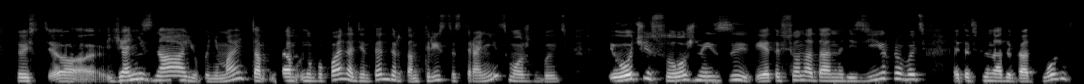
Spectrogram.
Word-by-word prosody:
То 160 - -2
есть, 160 0 -3
а, 145 -1 +1
я 190 +5 +2
не 250 +3 +3
знаю, 195 - +2
понимае 155 - -3
Там 165 -8 +2
там 170 0 +4
ну 165 0 -2
буквально 210 +10 +1
один 160 -5 -3
тендер, 225 0 0
там 145 -1 -3
300 190 -1 -5
страниц 155 +7 -4
может 155 -4 -3
быть 140 0 -8 0.4
и 160 - +1
очень 230 - +7
сложный 200 -3 0
язык, 190 0 -2
и - - -3
это 155 +2 +3
всё 185 +4 -3
надо 185 -4 +2
анализировать, 220 - -2 0.3
это 155 +2 0
всё 175 +2 -6
надо 160 -2 +1
готовить. 155 - 0
175 Hz, 170 wpm, -23 LUFS, 155-210 Hz, 0.4 s, очень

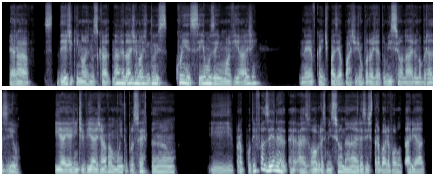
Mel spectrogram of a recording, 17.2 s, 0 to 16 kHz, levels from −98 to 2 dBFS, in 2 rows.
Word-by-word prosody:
era 100 -1 0 0.3
s - - -6
desde 120 +4 +1
que 115 - -5
nós 105 -2 +1
nos 105 0 -3
ca 105 -2 -2
na 140 +5 +2
verdade 145 0 +5
nós 140 0 +4
nos 140 +2 +1
conhecemos 140 -3 +4
em 125 -1 +2
uma 115 -2 -1
viagem. 135 +10 -2 0.8
Na 95 - -5
época 110 +1 -4
a - - -1
gente 105 0 -6
fazia 100 -1 -1
parte 95 +1 -5
de 100 0 -5
projeto 100 -2 -4
missionário 100 -3 -2
no 95 - -3
Brasil, 95 +5 -3 0.7
e 110 -1 +4
aí 105 0 +3
a 105 - +1
gente 110 +1 -1
viajava 115 +2 +1
muito 115 0 -1
para - - -7
o - - -4
sertão. 120 -3 -2 0.7
E, 100 -2 -7
pra 110 0 -3
poder 150 +10 -3
fazer, 185 -1 +6
né, 165 -7 +7
eh, 110 -2 -5
as 105 -1 -4
obras 110 0 0
missionárias, 115 -1 -1
esse 110 - -3
trabalho 100 -1 -2
voluntariado. 105 +1 -2
110 Hz, 165 wpm, -23 LUFS, 105-125 Hz, 0.8 s, né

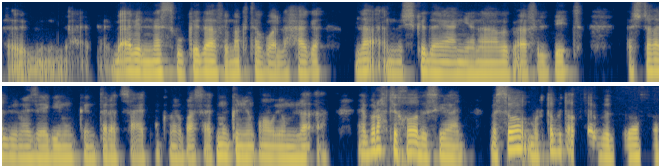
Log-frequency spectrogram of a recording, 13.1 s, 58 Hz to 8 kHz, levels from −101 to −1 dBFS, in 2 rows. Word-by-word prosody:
آمم - - -8 0.5
باقابل 110 -2 +3
ناس 110 +1 +1
وكده 110 0 +3
في 100 - -4
مكتب 105 0 -2
والّا 95 +1 -2
حاجة. 105 +1 -2 0.3
لأ، 115 +1 0
مش 100 0 -5
كده 110 -2 +1
يعني، 100 -1 0
أنا 100 0 +1
بابقى 100 0 0
في 100 - -12
البيت، 100 +1 -3 0.5
باشتغل 115 -2 0
بمزاجي، 100 0 -1
ممكن 100 0 -3
3 100 -1 -2
ساعات، 95 -1 -6
ممكن 110 -3 -9
4 100 0 -1
ساعات، 95 0 -6
ممكن 110 -1 +2
يوم 100 0 +1
آه 105 -1 +1
ويوم 100 -1 +1
لأ، 105 +1 -2 0.3
يعني 125 -1 0
براحتي 150 0 +4
خالص 120 -5 +3
يعني. 105 -1 0 0.2
بس 115 +7 +2
هو 170 +1 +9
مرتبط 120 +6 -1
أكتر - - -1
بالدراسة 110 0 0
105 Hz, 175 wpm, -24 LUFS, 100-110 Hz, 0.5 s, هو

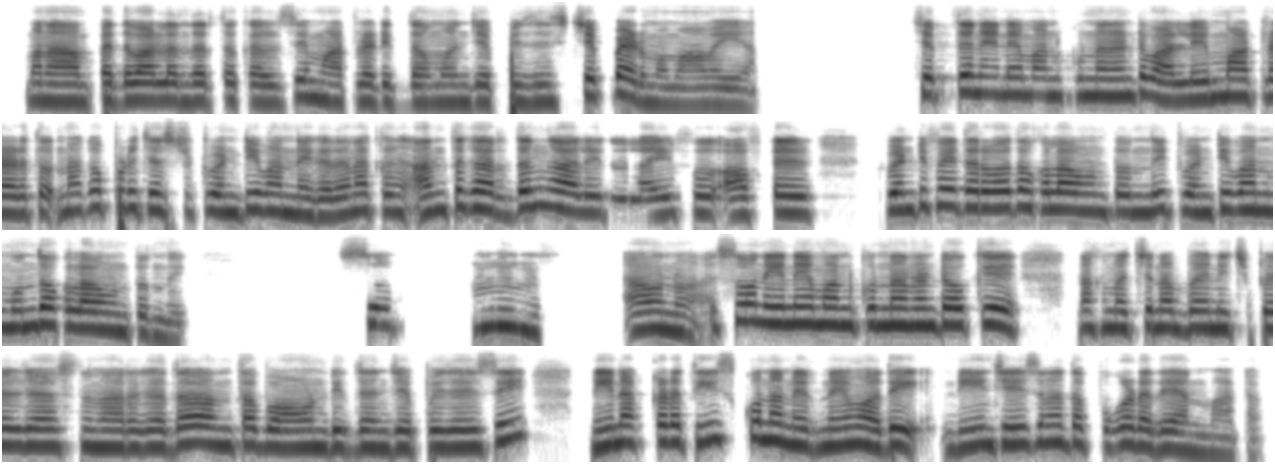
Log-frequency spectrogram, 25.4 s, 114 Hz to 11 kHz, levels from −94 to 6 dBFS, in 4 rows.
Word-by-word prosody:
మన 200 - 0 0.2
పెద్ద 200 -1 0
వాళ్ళందరితో 200 -1 0
కలిసి 185 +4 -4
మాట్లాడిద్దాము 190 -1 -3
అని 185 0 -6
జెప్పేసేసి 185 0 -5
చెప్పాడు 245 -2 +3
మా - - -7
మామయ్య. 165 -1 -5 0.9
చెప్తే 255 +2 +2
నేనేమనుకున్నానంటే 245 -1 0
వాళ్ళు 205 0 +2
ఏమి 225 - -1
మాట్లాడతా 230 -1 0
నాకప్పుడు 280 +3 -3
జస్ట్ 250 -1 -2
ట్వెంటీ 245 +1 0
వన్నే 235 -3 0
గదా! 205 +2 0
నాకు 245 -1 -3 0.2
అంతగా 275 +4 +1
అర్థం 280 +7 +2
గాలేదు 235 -5 +2
లైఫ్ 220 +4 -3 0.2
ఆఫ్టర్ 230 +2 +2 0.4
25 300 +4 +1
తరువాత 280 +1 +3
ఒకలా 265 0 +4
ఉంటుంది. 240 +1 -3
21 255 +2 0
ముందు 255 +3 +3
ఒకలా 245 -2 +3
ఉంటుంది. 190 -7 -7 0.9
సో 280 - -1 0.5
హ్మ్. 250 -4 0 0.5
అవును 230 -2 +1 0.2
సో 320 - -1
నేనేమనుకున్నానంటే 275 -1 +4
ఓకే. 275 +1 +3 0.4
నాకు 245 0 -4
నచ్చిన 245 +1 0
అబ్బాయినిచ్చి 235 -1 -1
పెళ్లి 225 -1 0
జేస్తున్నారు 215 -1 -1
కదా! 230 +4 +2
అంతా 230 0 -1
బావుండిద్దని 210 0 -1
జెప్పేసేసి 210 +6 0 0.4
నేనక్కడ 250 +2 +3
తీసుకున్న 290 +1 +1
నిర్ణయం 225 +2 +1
అది. 225 0 +4 0.3
నేను 230 +2 0
చేసిన 250 +2 +1
తప్పు 215 -2 -10
గూడా 230 -2 +2
అదే 205 0 0
అనమాట. 160 -3 -10
235 Hz, 140 wpm, -24 LUFS, 210-255 Hz, 0.9 s, ఒకలా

